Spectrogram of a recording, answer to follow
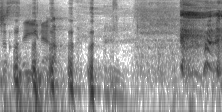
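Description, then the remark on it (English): A quick string of about five sharp coughs in a rhythmic burst, trailing into a brief hiss before another rough, throaty outburst. “Don't need to cough about it, okay?”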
